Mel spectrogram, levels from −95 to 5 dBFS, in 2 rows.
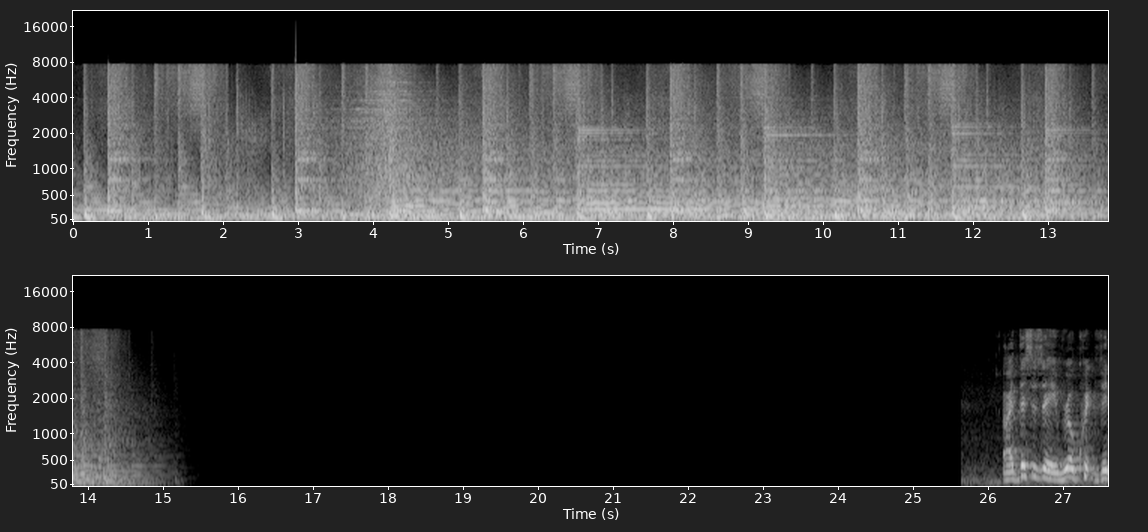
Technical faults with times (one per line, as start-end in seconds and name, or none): none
